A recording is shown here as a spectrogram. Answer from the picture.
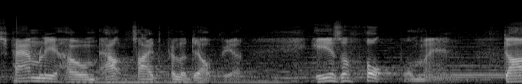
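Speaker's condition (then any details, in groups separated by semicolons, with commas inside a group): No condition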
